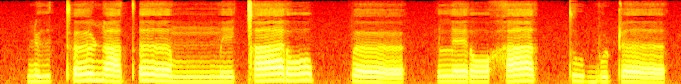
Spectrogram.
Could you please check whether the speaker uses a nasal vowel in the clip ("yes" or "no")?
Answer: no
